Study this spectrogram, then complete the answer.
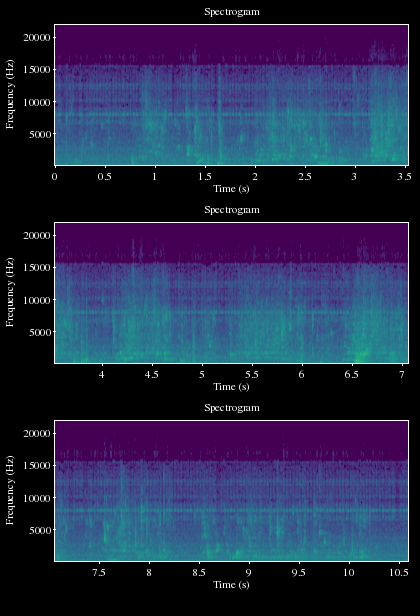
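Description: Water pours and splashes into a soup pot of chicken soup in a home kitchen, a soft continuous trickle with faint drips and clinks, fairly quiet and with no voices.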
